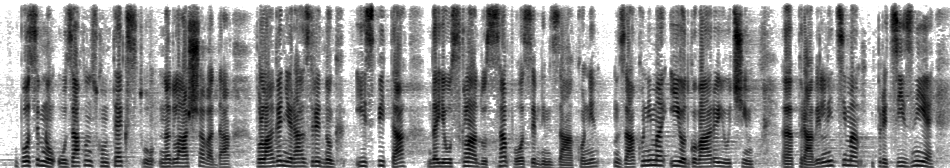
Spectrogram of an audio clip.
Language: Serbian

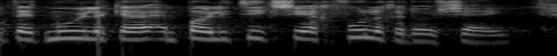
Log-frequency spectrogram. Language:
Dutch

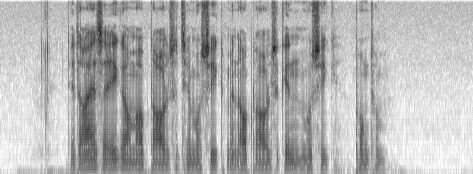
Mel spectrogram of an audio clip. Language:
Danish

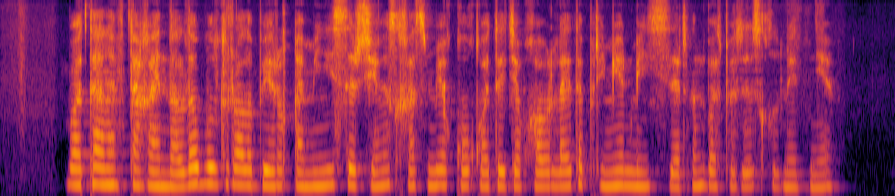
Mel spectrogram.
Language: Kazakh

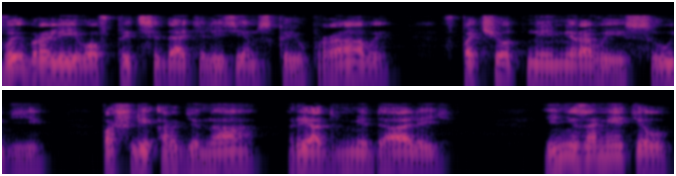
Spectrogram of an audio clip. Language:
Russian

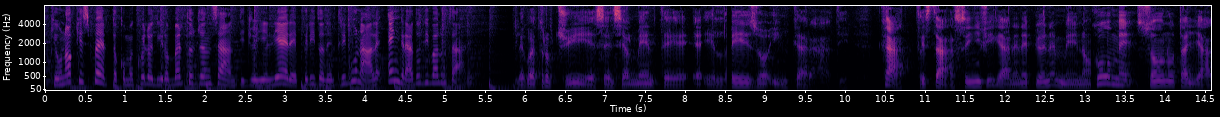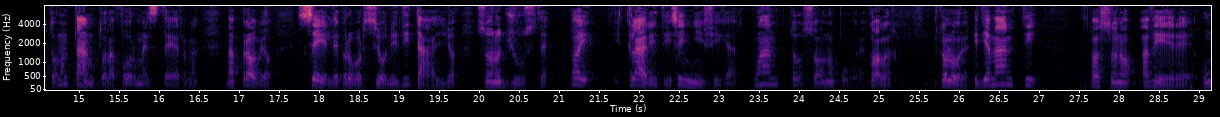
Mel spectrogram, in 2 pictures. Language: Italian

